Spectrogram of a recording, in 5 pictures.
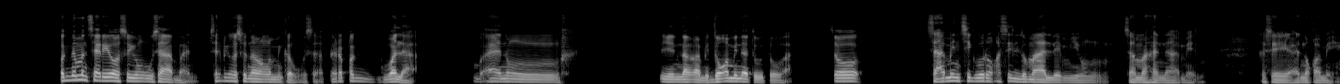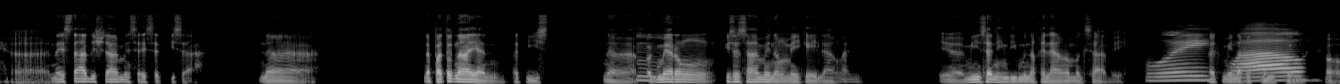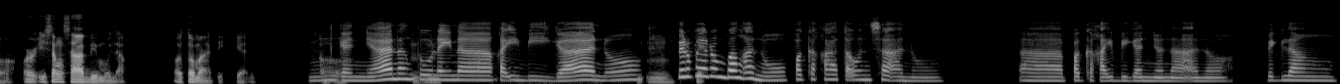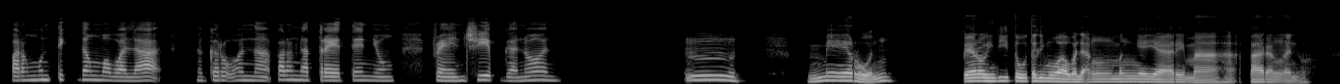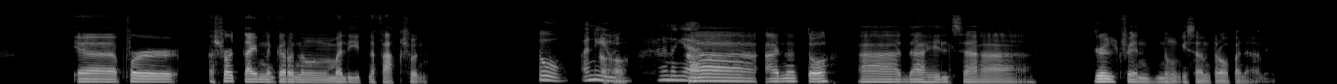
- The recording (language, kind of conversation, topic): Filipino, podcast, Paano mo pinagyayaman ang matagal na pagkakaibigan?
- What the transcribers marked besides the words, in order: in English: "for a short time"; in English: "faction"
